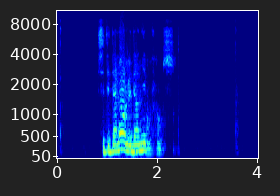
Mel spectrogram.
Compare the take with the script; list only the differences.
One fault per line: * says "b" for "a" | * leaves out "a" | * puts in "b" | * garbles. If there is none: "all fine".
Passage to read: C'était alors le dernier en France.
all fine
